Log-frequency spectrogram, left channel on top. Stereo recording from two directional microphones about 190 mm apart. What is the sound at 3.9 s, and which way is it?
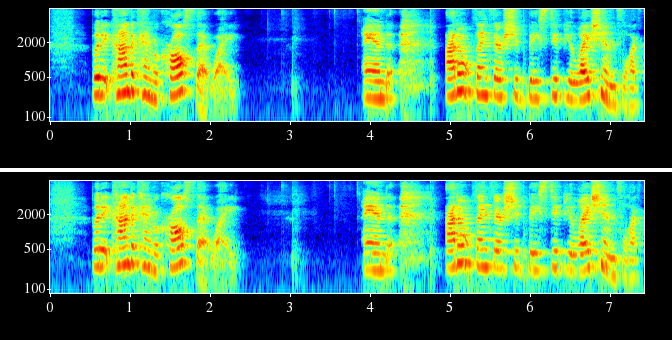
A woman's voice, 45° left (ahead or behind).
